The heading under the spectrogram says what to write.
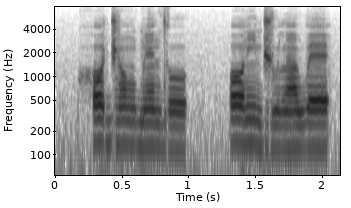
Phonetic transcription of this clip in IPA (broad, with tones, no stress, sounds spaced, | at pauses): h ɔ˦ d͡ʒ ɔ̃˦ ɡ͡b ɛ̃˦ d o˧ | ɔ˦ ɾ ĩ˦˨ d͡ʒ u˨ l ã˨˦ w ɛ˧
